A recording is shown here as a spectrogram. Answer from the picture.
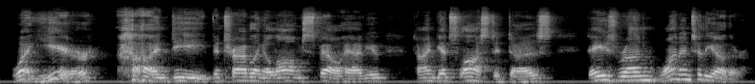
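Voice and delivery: rugged 1830s settler hailing a stranger; weathered old boatman. Acted. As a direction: call out to the boy like a sun-burned old sailor. Amused settler answers the boy.

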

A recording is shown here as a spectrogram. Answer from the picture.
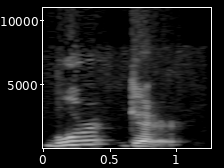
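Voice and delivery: burger slowly, both R sounds clearly rolled into the vowel; slow rhotic burger, American English. Shown as a demonstration. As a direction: burger the US way, the R marked at the end. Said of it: "Ahí marcan la R".

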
